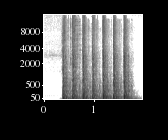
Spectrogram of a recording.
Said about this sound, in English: I'm actually going to get some more player on player interaction here and I would like to go knock on Victor's new door.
